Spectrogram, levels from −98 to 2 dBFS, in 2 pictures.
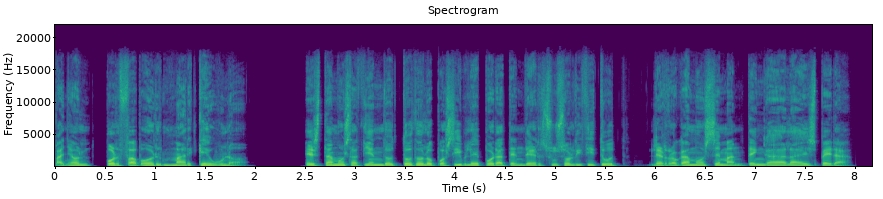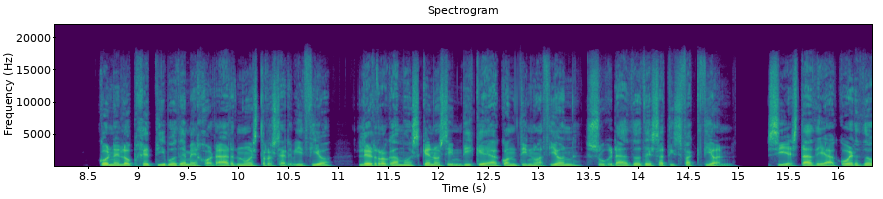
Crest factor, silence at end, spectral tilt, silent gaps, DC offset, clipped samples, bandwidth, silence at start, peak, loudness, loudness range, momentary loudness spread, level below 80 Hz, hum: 16 dB; 0 s; -5 dB/octave; 2.00-2.43 s, 8.00-8.43 s; under 0.1%; under 0.1%; 18 kHz; 0 s; -6 dBFS; -23 LUFS; 2 LU; 5 LU; -40 dBFS; none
